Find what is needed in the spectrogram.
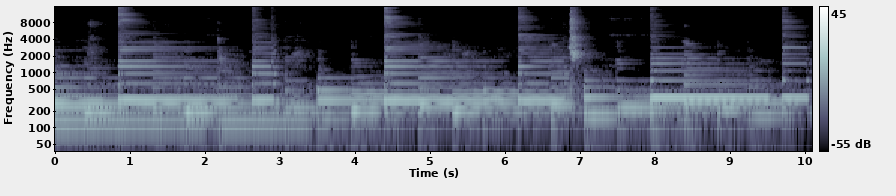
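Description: Acoustic guitar with a capo, fingerpicked one string at a time in a repeating arpeggio pattern (strings 5-4-2-3-4-5-2-3), the notes ringing into each other, with a chord change every second or two.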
